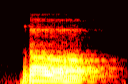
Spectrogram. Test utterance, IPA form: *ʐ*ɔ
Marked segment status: incorrect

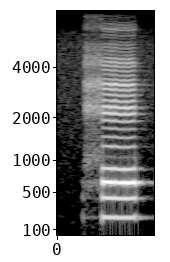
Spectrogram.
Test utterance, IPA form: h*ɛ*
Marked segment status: correct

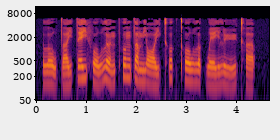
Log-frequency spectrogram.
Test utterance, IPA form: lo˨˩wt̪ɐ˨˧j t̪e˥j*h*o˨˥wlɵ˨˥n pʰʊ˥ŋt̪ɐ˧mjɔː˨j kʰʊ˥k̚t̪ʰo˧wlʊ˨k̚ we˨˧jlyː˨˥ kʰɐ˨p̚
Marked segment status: incorrect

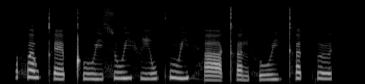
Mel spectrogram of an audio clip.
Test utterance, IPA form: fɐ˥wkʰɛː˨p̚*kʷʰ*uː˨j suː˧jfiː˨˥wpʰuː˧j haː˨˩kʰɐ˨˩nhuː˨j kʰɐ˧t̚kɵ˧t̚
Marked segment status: incorrect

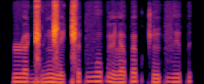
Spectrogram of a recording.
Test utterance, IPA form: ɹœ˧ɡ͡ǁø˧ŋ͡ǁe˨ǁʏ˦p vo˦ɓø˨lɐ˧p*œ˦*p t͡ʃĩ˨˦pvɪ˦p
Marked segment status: correct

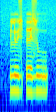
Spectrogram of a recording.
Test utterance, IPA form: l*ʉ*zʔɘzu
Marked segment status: correct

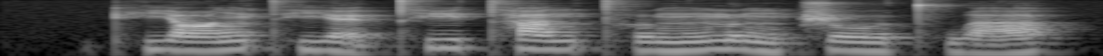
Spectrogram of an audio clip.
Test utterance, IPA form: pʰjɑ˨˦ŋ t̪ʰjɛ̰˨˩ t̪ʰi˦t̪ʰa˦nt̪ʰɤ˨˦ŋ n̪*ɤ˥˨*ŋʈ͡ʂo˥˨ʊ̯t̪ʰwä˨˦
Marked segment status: correct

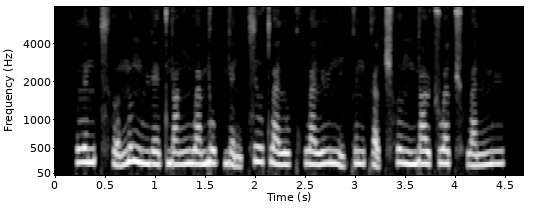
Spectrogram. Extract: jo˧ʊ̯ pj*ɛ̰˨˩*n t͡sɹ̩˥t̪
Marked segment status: correct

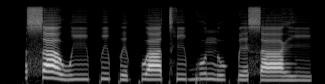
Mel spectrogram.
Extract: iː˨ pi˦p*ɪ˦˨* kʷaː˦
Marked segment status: incorrect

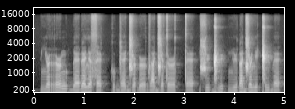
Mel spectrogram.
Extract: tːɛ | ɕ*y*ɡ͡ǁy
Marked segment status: correct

